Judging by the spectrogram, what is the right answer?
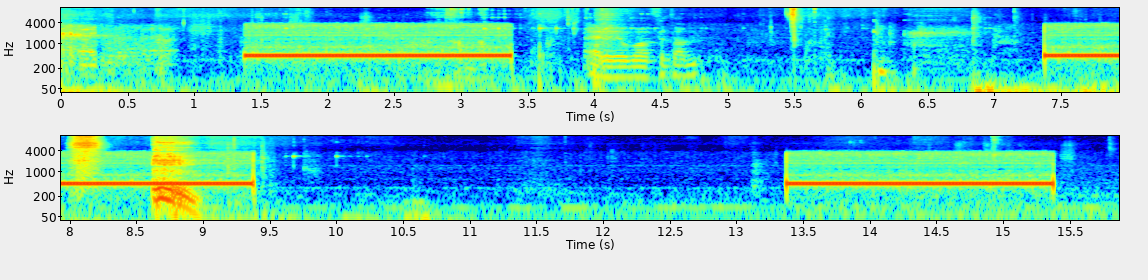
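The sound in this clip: Telephone tones while calling a brewing company's phone menu: three long, steady electronic tones separated by quieter gaps, with a brief rapid burst of touch-tone-like beeps between the first two.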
